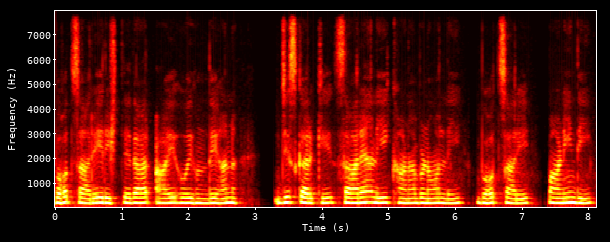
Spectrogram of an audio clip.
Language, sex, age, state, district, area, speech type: Punjabi, female, 30-45, Punjab, Shaheed Bhagat Singh Nagar, urban, spontaneous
